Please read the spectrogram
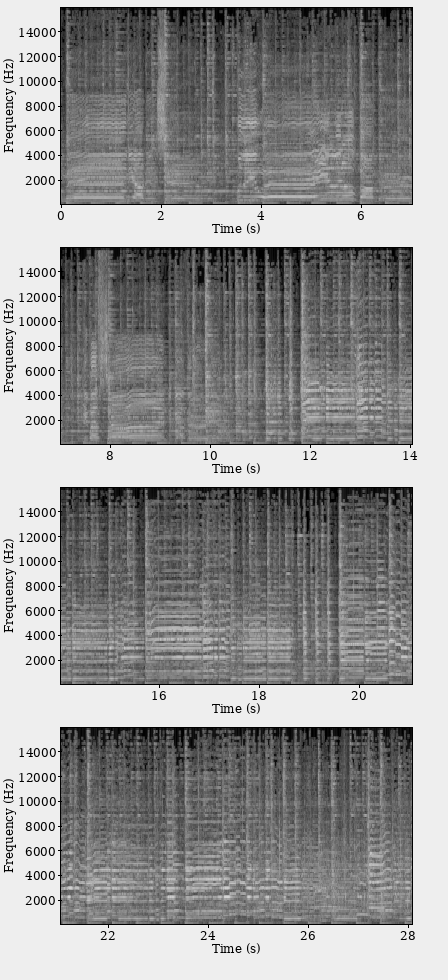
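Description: Live bluegrass band playing a gospel song's instrumental break: fiddle taking the lead over banjo, mandolin, acoustic guitar and upright bass, with the bass keeping a steady, even beat.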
